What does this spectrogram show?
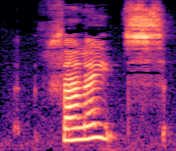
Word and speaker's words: phthalates: So there's a silent P on the front of phthalates, but there you go.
